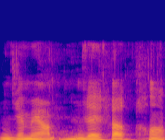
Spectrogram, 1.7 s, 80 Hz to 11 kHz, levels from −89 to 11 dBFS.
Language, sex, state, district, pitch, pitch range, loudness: Chhattisgarhi, male, Chhattisgarh, Sarguja, 105 Hz, 105-115 Hz, -16 LUFS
